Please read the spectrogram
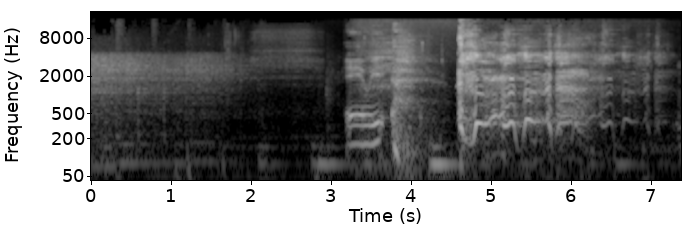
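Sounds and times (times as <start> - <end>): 
speech: 3.2 - 4.0
harsh raspy coughing fit: 3.7 - 7.3.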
